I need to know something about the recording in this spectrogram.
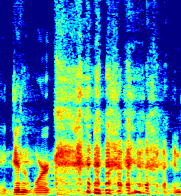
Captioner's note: laughter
